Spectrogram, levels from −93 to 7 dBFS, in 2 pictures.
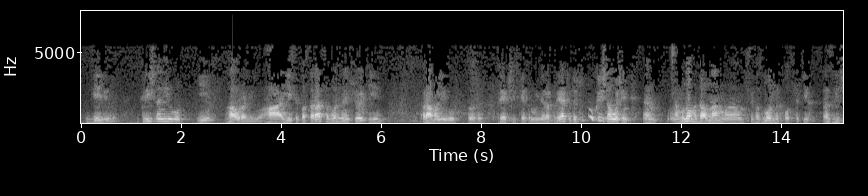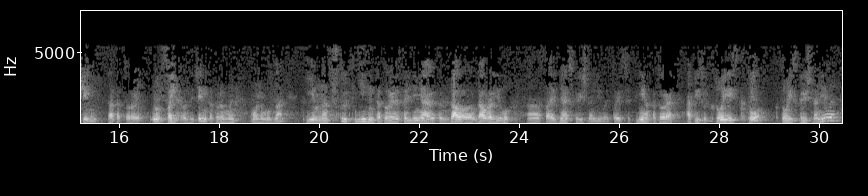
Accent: native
